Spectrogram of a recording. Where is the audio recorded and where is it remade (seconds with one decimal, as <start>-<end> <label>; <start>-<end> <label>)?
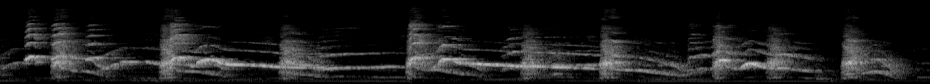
0.0-1.4 recorded; 1.4-2.2 remade; 2.2-3.7 recorded; 3.7-6.0 remade; 6.0-9.3 recorded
